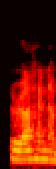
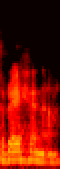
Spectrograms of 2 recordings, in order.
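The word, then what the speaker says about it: रहना: It looks like rahana, but it's rehana because of the ha.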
